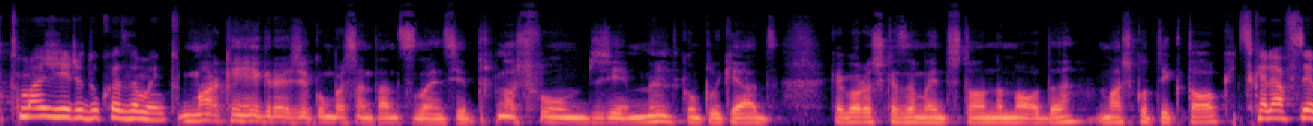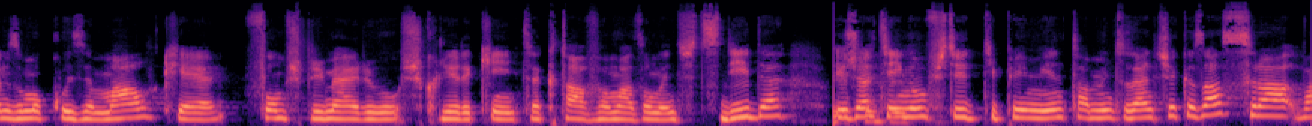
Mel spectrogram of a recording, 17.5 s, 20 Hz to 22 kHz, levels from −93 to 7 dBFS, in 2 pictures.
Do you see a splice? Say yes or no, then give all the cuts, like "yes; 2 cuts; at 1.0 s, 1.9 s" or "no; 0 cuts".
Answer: yes; 3 cuts; at 1.1 s, 8.2 s, 14.1 s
